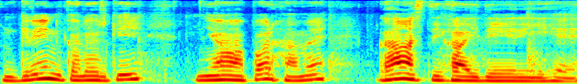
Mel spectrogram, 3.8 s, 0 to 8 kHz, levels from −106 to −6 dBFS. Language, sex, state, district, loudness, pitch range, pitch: Hindi, male, Himachal Pradesh, Shimla, -16 LUFS, 135-175 Hz, 150 Hz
